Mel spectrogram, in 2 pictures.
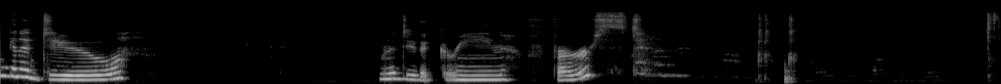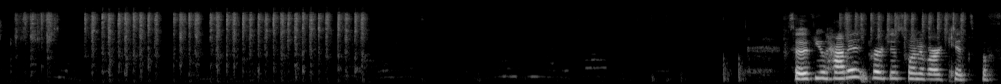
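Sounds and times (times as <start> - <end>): fast rattle shaken by hand: 9.9 - 13.7, 18.3 - 19.8.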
